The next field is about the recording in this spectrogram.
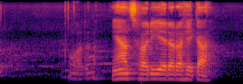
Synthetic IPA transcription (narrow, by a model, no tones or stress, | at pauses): jãt͡sʰʌɾieɾʌɾʌɦeka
